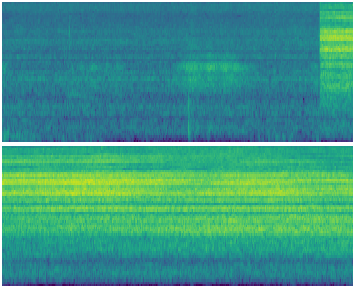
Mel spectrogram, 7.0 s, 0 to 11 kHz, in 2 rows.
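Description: After a quiet opening, a loud, steady hiss of steam starts suddenly about three seconds in: GWR 2-6-2T prairie tank locomotive 4555 standing and letting off steam.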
